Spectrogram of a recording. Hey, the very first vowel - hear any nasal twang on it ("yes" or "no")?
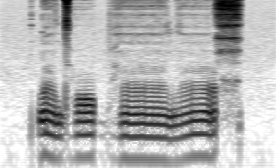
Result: yes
